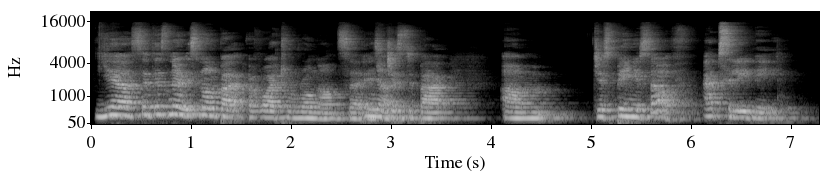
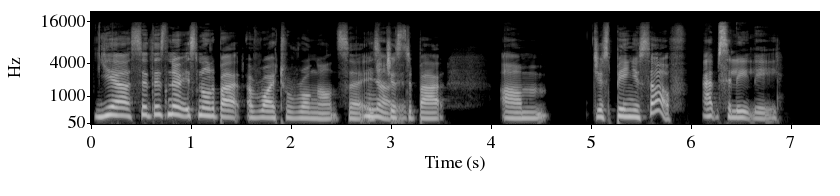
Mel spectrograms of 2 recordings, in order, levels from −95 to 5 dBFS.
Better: second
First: off-mic speech; far // room echo; noticeable; dies away in 0.5 s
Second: none

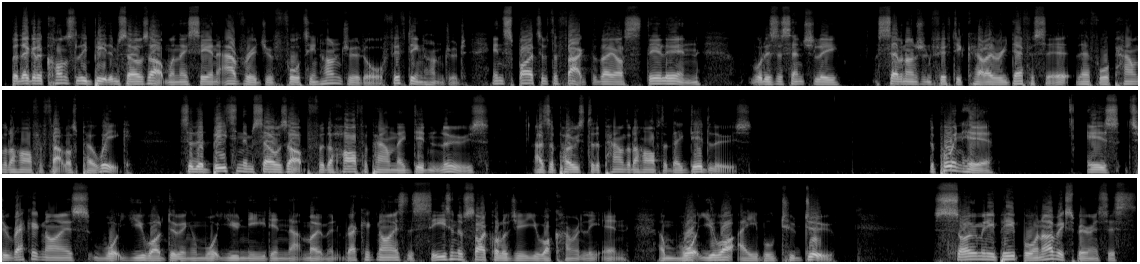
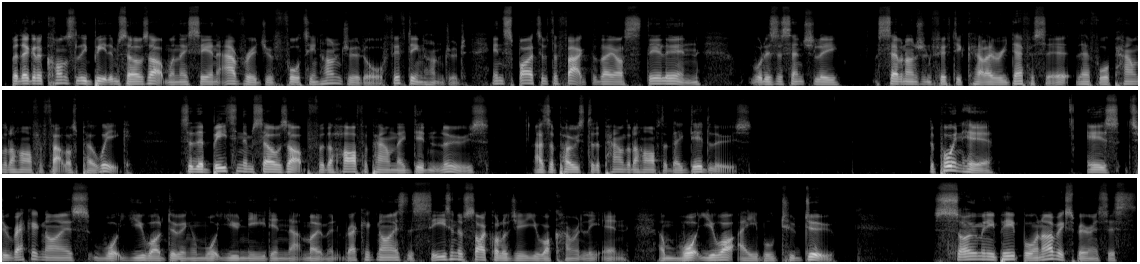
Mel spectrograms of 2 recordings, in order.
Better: second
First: distortion; slight; 4% of the sound clipped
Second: none

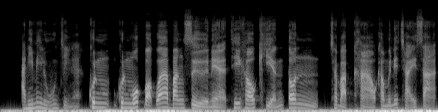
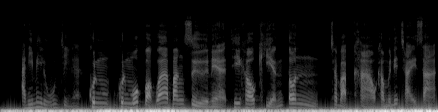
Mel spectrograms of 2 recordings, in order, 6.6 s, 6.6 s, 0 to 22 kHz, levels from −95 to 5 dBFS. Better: first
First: low rumble; faint; throughout; 25 dB below the speech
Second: low rumble; loud; throughout; 3 dB below the speech

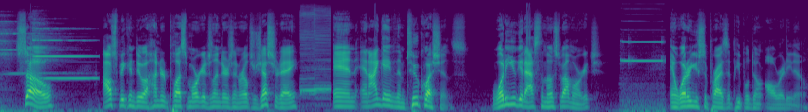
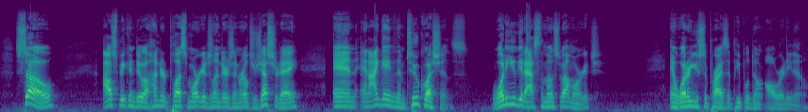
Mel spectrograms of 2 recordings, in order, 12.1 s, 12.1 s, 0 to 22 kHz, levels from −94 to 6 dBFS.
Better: second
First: doorbell; noticeable; until 1.5 s; peak 1 dB below the speech // alarm; faint; at 4.5 s; peak 10 dB below the speech // alarm; noticeable; at 9.5 s; peak 6 dB below the speech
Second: none

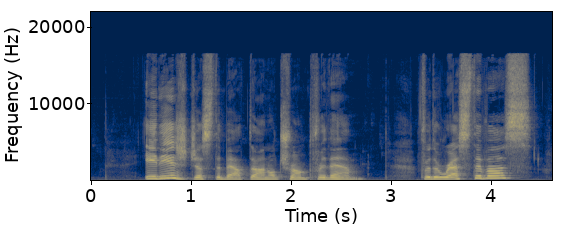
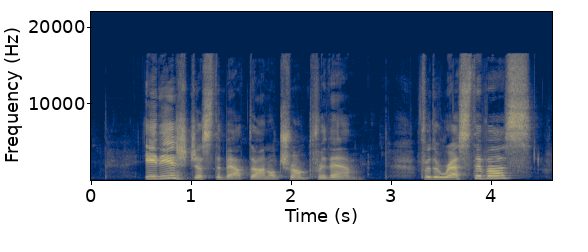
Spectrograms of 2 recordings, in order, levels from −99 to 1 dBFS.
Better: first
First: none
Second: thin; very; fading below 400 Hz

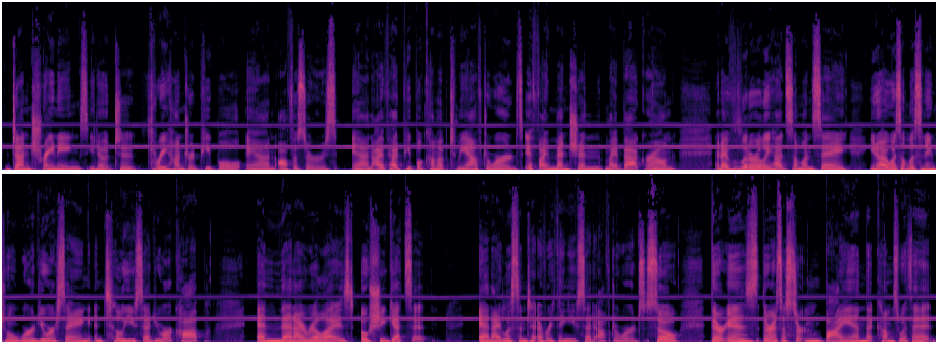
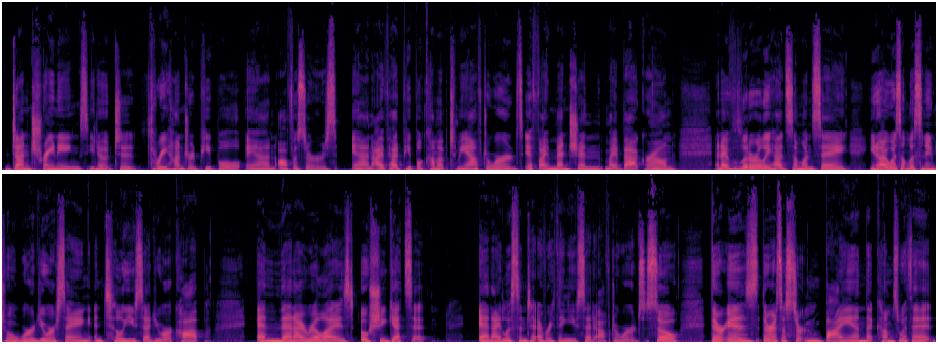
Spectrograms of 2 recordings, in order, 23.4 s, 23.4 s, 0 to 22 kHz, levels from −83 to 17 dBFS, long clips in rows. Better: second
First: high-pitched whine; noticeable; throughout; 3 kHz, 15 dB below the speech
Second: none

